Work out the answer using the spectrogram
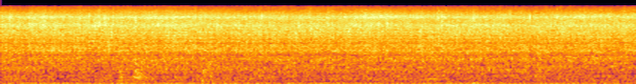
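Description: Brinjal curry sizzling steadily in a steel kadai, an even hiss: the gravy has cooked down almost dry and the curry is frying in its oil.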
